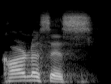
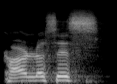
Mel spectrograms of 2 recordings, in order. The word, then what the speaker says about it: Carlos's: Que se le está pronunciando la S de más. Exacto, exactamente. La pronunciación al final, nosotros le agregamos, vamos a poner aquí Carlos, y nosotros le agregamos una E y una S. Entonces suena así.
